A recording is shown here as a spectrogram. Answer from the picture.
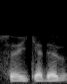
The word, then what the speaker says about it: Ikadub: Voilà, il n'y a pas de traduction anglaise, du coup, bah, vu qu'on est français, on le prononce Ikadub.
